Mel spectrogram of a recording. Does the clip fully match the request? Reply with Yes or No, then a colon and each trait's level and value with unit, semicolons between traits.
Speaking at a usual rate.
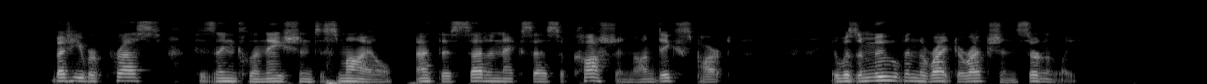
No: slow, 125 wpm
